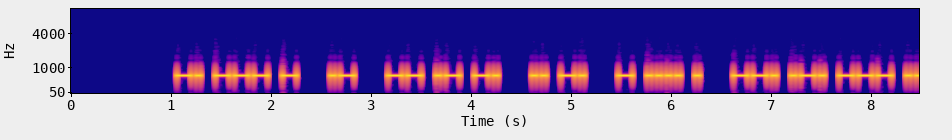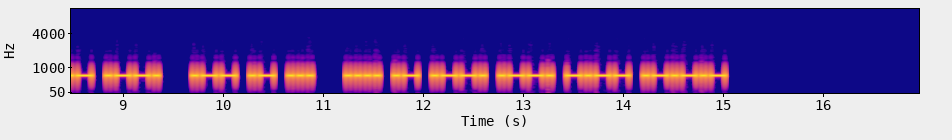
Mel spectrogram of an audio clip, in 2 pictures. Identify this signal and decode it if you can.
Morse code, heard as a keyed tone, about 25 wpm, 700 Hz. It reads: NOT A MAN IN THE GROUP WAS HAPPY.
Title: Sentences from Top 1000 Words - Review Part 1 - 25wpm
